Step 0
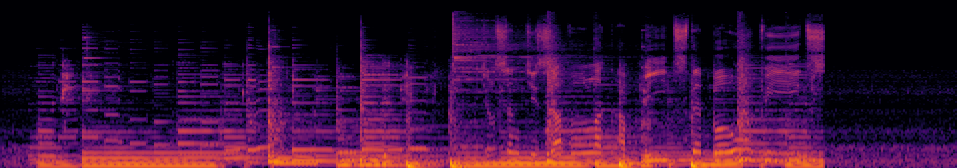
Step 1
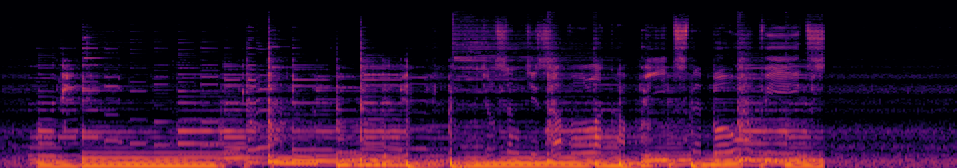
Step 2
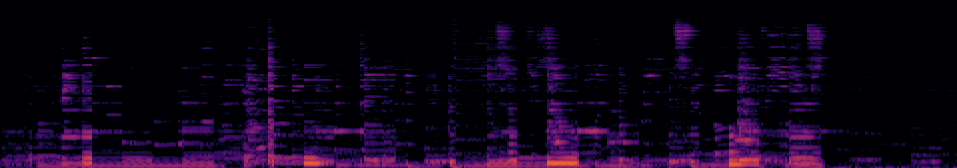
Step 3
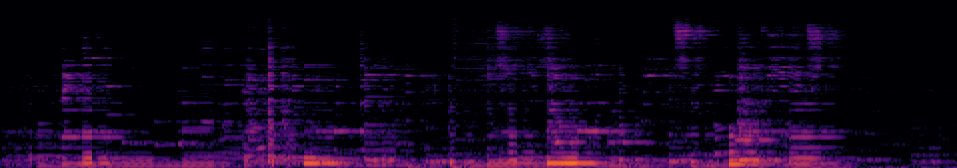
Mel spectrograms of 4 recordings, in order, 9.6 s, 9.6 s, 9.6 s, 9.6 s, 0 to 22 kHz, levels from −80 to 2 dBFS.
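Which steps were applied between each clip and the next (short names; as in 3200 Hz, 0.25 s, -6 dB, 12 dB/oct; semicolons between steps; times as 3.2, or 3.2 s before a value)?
comb 1.2 ms, depth 73%; compressor 6:1, threshold -22 dBFS, peak gain reduction 12.5 dB
stepped resonator 3.3 Hz 96–570 Hz; gain -1 dB
plate-style reverb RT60 0.7 s, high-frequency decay 0.8×, pre-delay 0.12 s, DRR 7.5 dB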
